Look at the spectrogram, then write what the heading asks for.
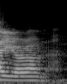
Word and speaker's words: Llorona: But I say it's like in Spanish, when there are 2 double L's, it's like a Y.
